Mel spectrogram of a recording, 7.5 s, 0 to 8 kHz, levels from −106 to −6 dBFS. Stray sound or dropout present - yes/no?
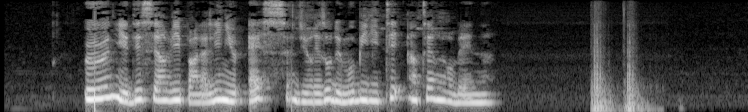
yes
